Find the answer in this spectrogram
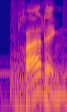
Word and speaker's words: platting: Plotting, by the way, for those who think I'm mispronouncing planning, or maybe even planting, platting is an actual word.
